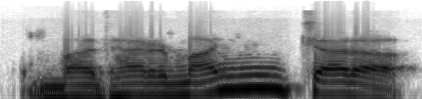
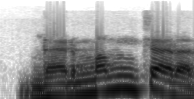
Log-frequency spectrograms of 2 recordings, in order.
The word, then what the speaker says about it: धर्मं चर: दूसरा उच्चारण करें धर्ममचर, गलत होगा। उसका उच्चारण करना चाहिए धर्मांचर, आई, य का उच्चारण करना चाहिए, क्योंकि वो जो अनुस्वार है उसका उच्चारण च के अनुस्वार के जैसा हुआ, धर्मांचर।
